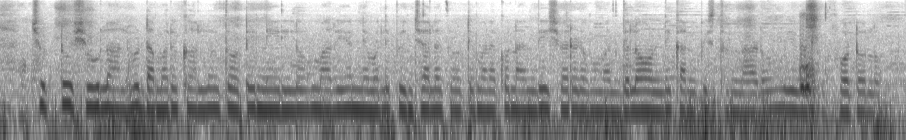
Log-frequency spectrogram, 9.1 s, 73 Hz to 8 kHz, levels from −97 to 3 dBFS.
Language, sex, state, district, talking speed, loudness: Telugu, male, Telangana, Karimnagar, 105 wpm, -29 LUFS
